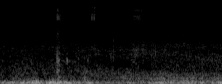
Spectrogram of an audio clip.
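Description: Wind buffeting the microphone in a low rumble, with a soft knock about half a second in from a hoe chopping into the wet mud of an irrigation channel bank.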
